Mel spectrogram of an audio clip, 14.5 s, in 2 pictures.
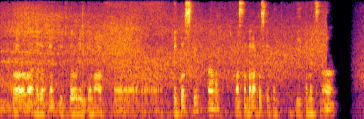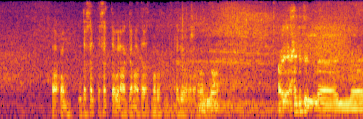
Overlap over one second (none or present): none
